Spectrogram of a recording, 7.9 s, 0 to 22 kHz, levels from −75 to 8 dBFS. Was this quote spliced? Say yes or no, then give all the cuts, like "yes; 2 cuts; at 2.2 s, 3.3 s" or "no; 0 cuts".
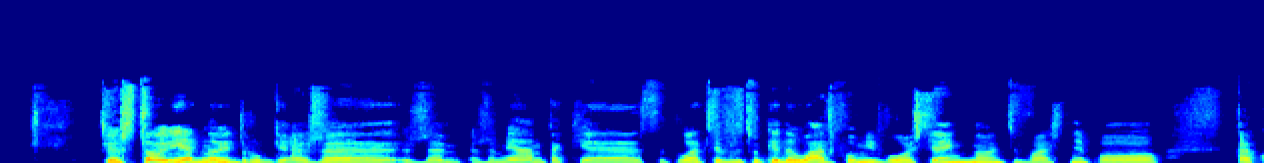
no; 0 cuts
